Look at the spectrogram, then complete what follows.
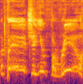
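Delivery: sudden leap way up into very high register. Retelling a movie scene with a co-host, doing a Rudy Ray Moore impression. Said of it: "It's like Rudy Ray Moore or something".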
